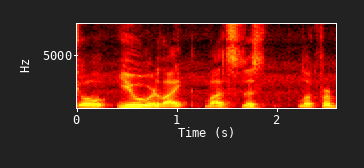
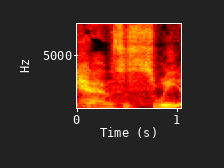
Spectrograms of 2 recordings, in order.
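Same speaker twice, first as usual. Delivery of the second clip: put-on excited voice; 3 dB quieter than usual. Retelling walking up to a freshly shot deer: imitating own excited past self. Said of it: "I'm all excited".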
